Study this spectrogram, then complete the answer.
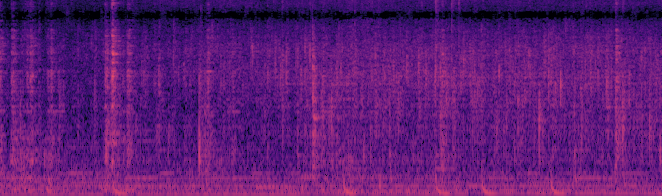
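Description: Diced capsicum frying with chilli chicken in a large pan, a continuous close sizzle punctuated by repeated scraping stirs and occasional metallic clinks.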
